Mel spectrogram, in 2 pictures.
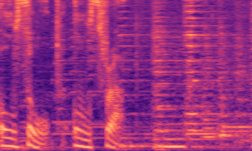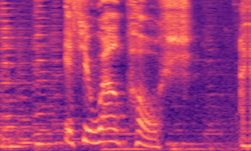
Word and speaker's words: Althorp: kid Diana's mother one day and I pronounced all Thorp and she said no Paul no thrup not all Thorp all thrup if you're well posh I think and go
